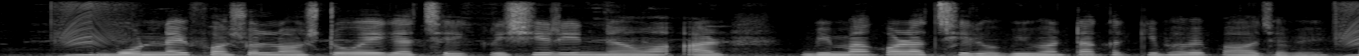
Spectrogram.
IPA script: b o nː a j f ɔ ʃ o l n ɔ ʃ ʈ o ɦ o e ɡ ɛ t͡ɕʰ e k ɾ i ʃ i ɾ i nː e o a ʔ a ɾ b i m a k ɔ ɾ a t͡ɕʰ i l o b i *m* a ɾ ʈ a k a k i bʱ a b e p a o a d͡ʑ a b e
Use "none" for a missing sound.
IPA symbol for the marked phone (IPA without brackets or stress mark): m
